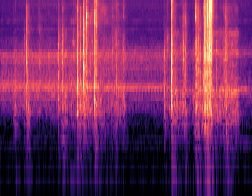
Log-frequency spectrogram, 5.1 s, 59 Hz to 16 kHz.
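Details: LG FC930W VHS VCR, stored in a shed for years, after the cassette-won't-load fault was repaired: a quick run of light plastic clicks and a short motor whirr as the cassette ejects cleanly, so the mechanism now works properly.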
